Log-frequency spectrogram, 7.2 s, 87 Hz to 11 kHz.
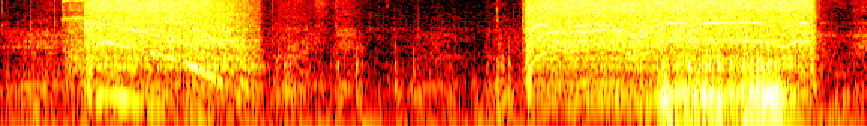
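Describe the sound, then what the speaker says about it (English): A power drill with a large 17 mm bit bores through a part for a John Deere 6000-7000 buddy seat in two loud, sustained whirring runs separated by a quiet pause. "Drill through."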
